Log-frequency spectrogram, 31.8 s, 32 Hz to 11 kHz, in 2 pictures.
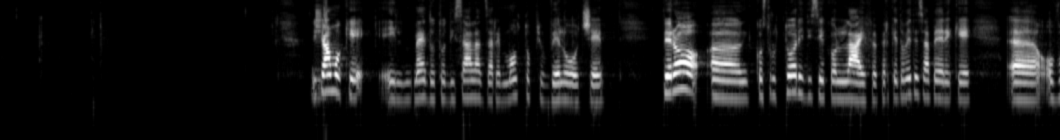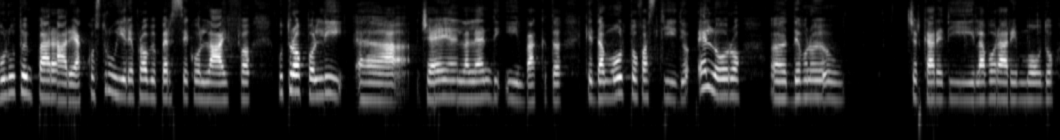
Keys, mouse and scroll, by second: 1.3 w, 4.2-7.4 middle drag, 7.4 scroll up 1, 8.2 a, 8.3-9.4 scroll down 1, 9.4-11.3 right drag, 10.0-12.8 middle drag, 12.0-13.9 right drag, 15.3 w, 18.1-25.5 middle drag, 25.3 a, 26.9-28.8 right drag, 27.6-30.4 middle drag, 29.5-31.4 right drag, 30.9 w.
